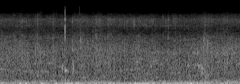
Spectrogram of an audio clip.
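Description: Heavy rain on a flooded street: a steady, even hiss with a low rumble underneath.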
